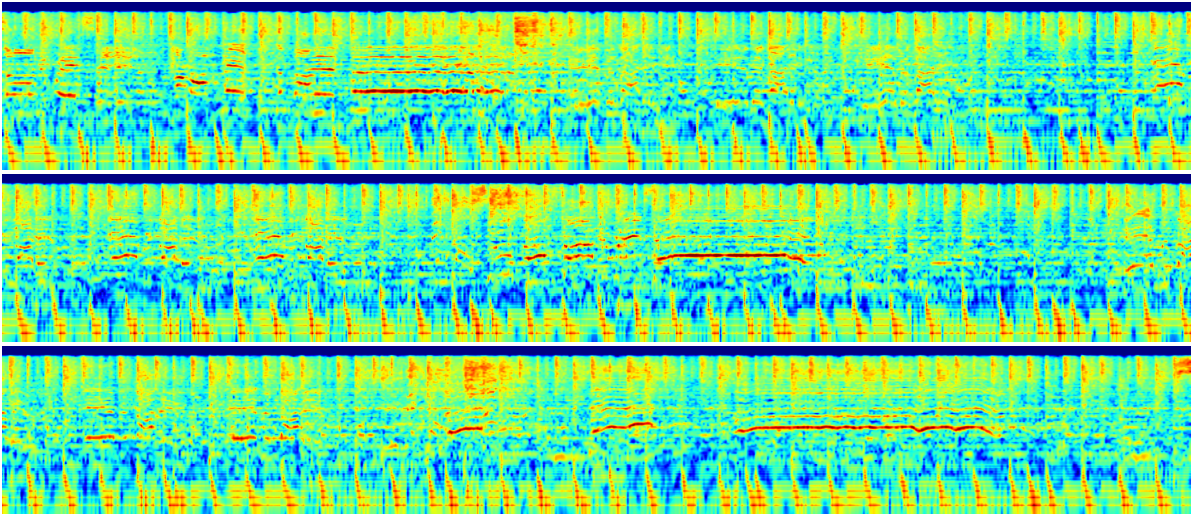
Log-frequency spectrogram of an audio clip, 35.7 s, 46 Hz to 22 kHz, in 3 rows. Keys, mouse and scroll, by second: 0.4 right click, 1.0 scroll up 3, 1.8 ctrl+right click, 2.3 shift+right click, 3.0 right click, 4.4 click, 5.9 scroll down 1, 6.3 right click, 10.0 shift+middle click, 10.7 right click, 11.3 ctrl+right click, 11.9 shift+right click, 12.8 right click, 14.2 click, 16.3 right click, 17.4 right click, 18.5 shift+right click, 18.5 middle click, 19.0 shift+middle click, 19.7 KP_7, 20.6 right click, 22.8 click, 24.6-25.1 scroll down 3, 25.1 middle click, 26.3 scroll down 1, 26.6-26.9 scroll up 2, 26.9 middle click, 27.3-27.8 scroll up 3, 28.0 right click, 28.7 ctrl+right click, 29.2 shift+right click, 30.1 right click, 31.0 click, 33.1-33.5 scroll down 5, 33.5 middle click.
